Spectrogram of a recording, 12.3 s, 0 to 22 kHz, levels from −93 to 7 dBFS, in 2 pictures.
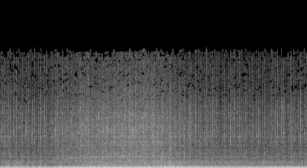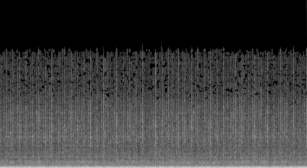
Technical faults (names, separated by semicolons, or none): compressed frames skipped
